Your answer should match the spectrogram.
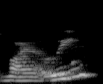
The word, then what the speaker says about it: violin: He also studied violin, 3 syllables, violin, okay, violin, this, okay, okay, a musical instrument that we can use, okay, and the piano.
